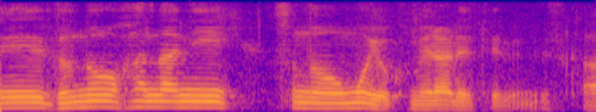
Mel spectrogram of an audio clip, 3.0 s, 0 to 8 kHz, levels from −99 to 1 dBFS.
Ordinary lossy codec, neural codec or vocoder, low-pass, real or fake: AAC, 32 kbps; none; 7.2 kHz; real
